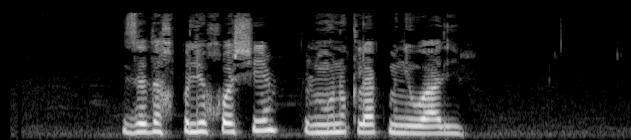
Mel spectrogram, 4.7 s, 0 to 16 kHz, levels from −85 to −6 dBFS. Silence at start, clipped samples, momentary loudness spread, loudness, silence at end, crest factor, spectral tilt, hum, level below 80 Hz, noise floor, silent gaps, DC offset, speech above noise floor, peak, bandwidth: 0.9 s; under 0.1%; 6 LU; -20 LUFS; 1.25 s; 18 dB; -5.5 dB/octave; none; -70 dBFS; -63 dBFS; none; under 0.1%; 43 dB; -4 dBFS; 11.5 kHz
